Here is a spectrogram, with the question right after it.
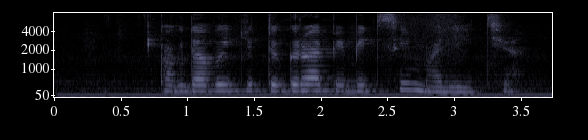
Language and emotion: Russian, neutral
